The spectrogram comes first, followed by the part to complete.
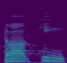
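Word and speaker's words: talk: Simple बोलेंगे वी आर टॉकिंग। अब कई बार ना लोग टॉक का प्रोनाउंसिएशन ही गलत करते हैं, उसको टाक बोलते हैं। ये टाक नहीं है, दिस इज टॉक।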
